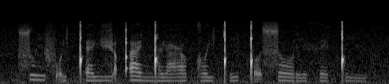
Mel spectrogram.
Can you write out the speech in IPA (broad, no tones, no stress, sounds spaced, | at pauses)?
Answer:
sʷ i f o̰ j ǃʼ ɛ j vʲ ɛ̰ qʼ e ŋ͡ǃ ɘ j ʕ o ɡ o j ǃʼ i ǃ o̰ s o ɾ i θ e ǃ i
